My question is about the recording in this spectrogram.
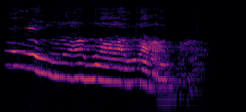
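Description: Husky giving one long, falling howl-like 'talking' cry that fades out near the end, a protest at being told it can't go along.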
